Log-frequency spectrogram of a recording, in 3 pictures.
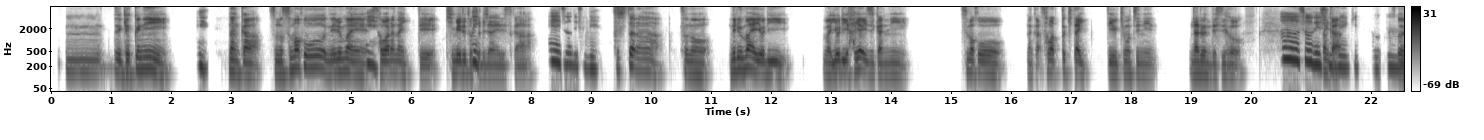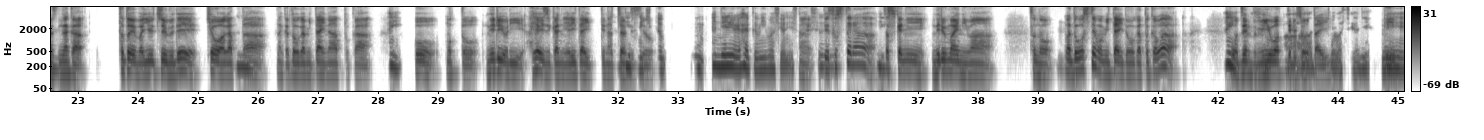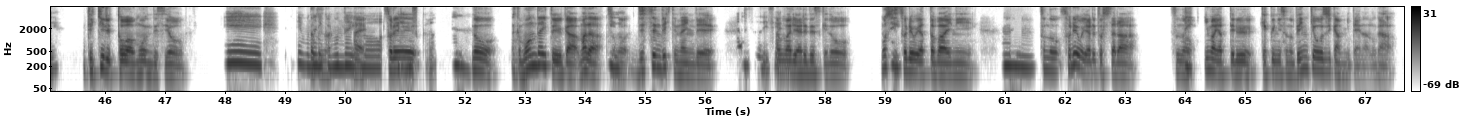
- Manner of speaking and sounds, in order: none
- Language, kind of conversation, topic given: Japanese, advice, 生活リズムを整えたいのに続かないのはなぜですか？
